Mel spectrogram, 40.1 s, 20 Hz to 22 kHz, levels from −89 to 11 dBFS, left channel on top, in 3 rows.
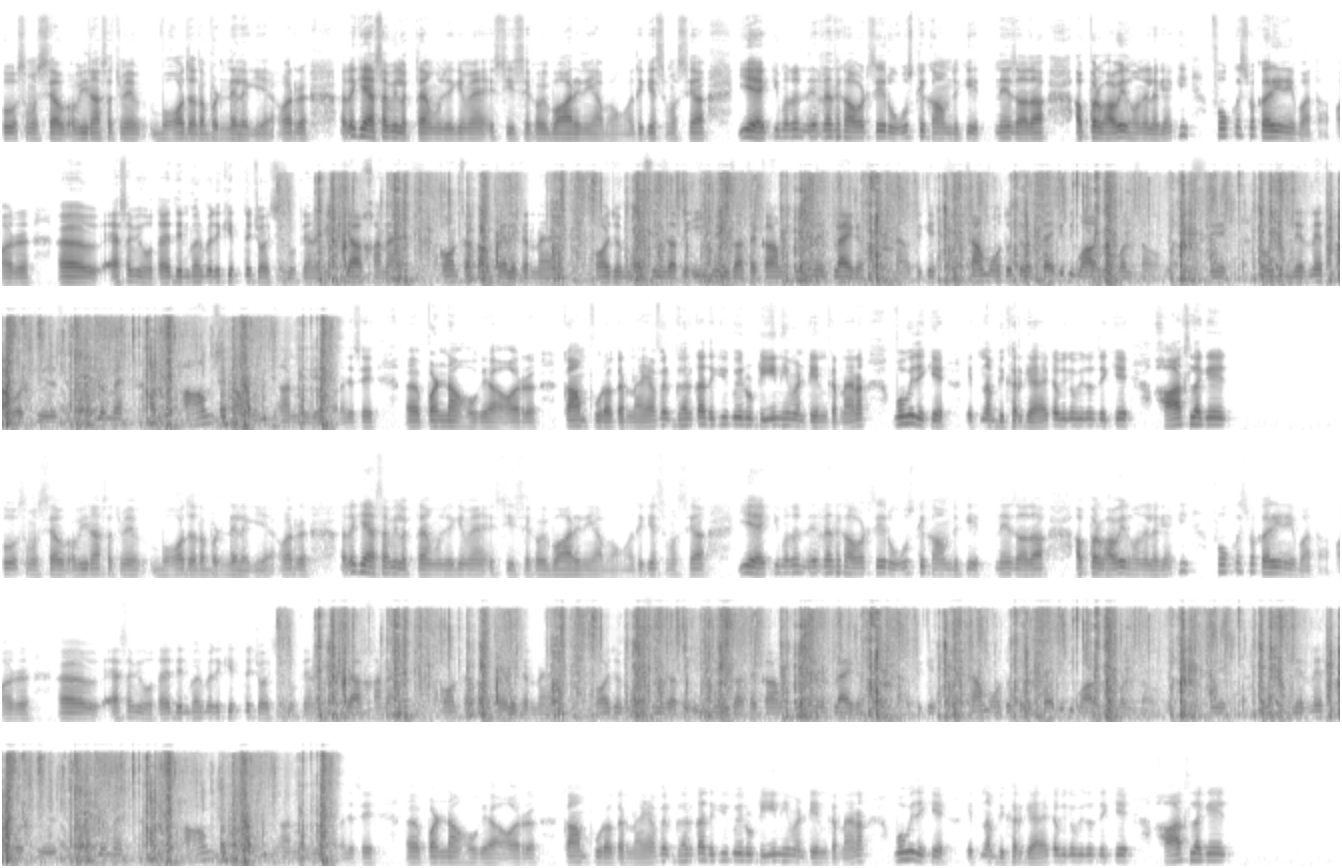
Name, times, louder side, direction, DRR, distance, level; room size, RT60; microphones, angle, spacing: voice 1, 0.0-39.0, left 6 dB, 65° left, 0.4 m, -44 dB
sound 1, 16.1-30.1, right 1 dB, 5° right, 0.3 m, -37 dB
8.0 x 4.1 x 3.9 m
head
